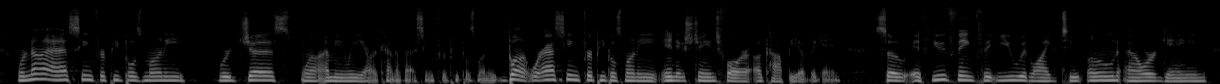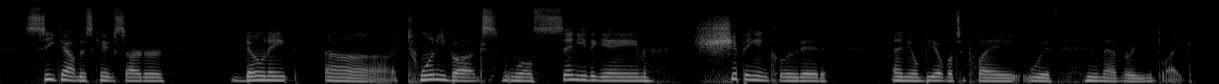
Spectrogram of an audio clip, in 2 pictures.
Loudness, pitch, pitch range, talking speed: -39 LUFS, 175 Hz, 160-190 Hz, 170 wpm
